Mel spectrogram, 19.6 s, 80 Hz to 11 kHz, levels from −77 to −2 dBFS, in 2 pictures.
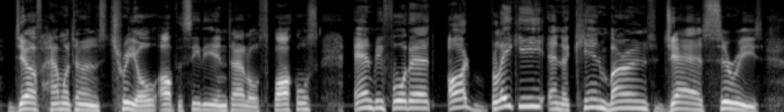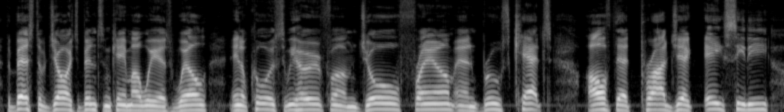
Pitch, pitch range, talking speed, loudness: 160 Hz, 140-170 Hz, 140 wpm, -19 LUFS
